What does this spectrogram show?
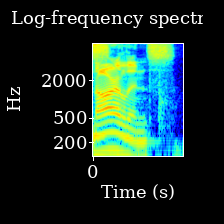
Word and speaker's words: New Orleans: You said New Orleans. New Yep. Orleans. Narlands.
